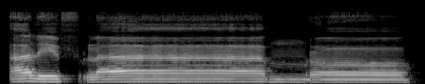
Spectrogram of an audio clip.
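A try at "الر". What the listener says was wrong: Hmm. Panjangan. Ro segitu aja. Ya, dua.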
